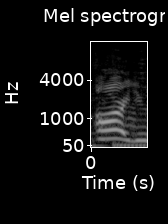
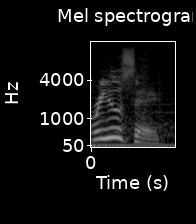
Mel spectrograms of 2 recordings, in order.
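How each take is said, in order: First: The R is said as a separate letter. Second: The R is blended into the first syllable. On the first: The speaker calls it wrong. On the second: The speaker calls it right. "but Ryusei"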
